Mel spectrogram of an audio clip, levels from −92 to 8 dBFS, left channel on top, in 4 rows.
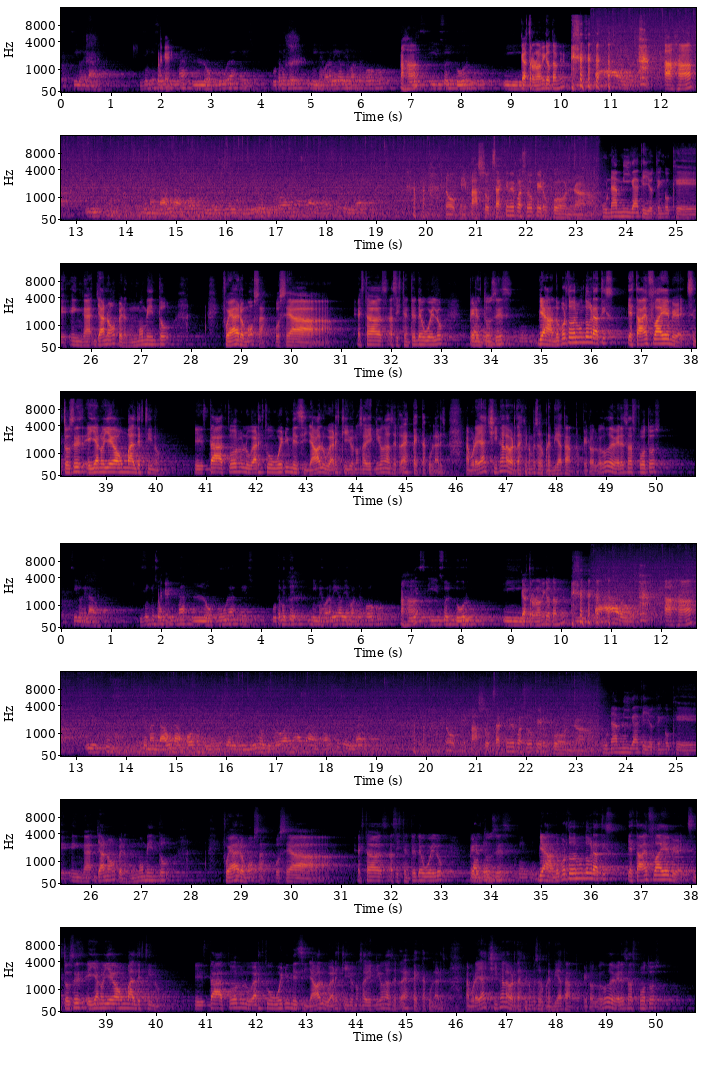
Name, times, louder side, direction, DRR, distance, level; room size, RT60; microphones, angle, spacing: voice 1, 0.3-0.8 1.6-4.0 4.2-6.5 6.9-8.2 8.8-9.4 10.3-11.5 13.2-18.9 33.6-34.0 34.5-35.0, right 2 dB, 75° right, 6 dB, 1.1 m, -39 dB
voice 2, 6.8-7.2 9.2-10.8 11.5-11.8 12.1-12.7 19.6-27.9 28.4-30.8 31.3-33.3 33.6-34.4 34.9-36.4 36.7-40.1 40.8-50.1, left 7 dB, 50° left, 15 dB, 0.4 m, -34 dB
sound 1, 10.6-23.5, left 3 dB, 30° left, 1.6 m, -46 dB
12.5 x 7.6 x 8.9 m, 2.4 s
head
